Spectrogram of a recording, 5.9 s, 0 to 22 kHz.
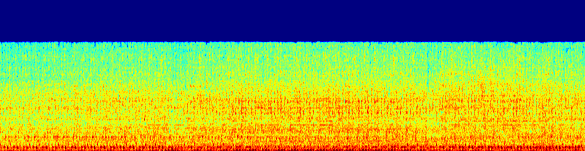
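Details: Kubota RTV1140 with D1105 diesel, first start after replacing water pump with failed shaft seal, radiator cap open: steady, even diesel idle with regular beat, no knocks, misses or hunting; engine running healthy.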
